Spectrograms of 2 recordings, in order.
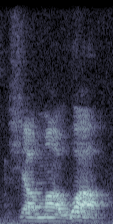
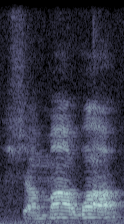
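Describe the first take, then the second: First: Shah ma wa spelled out slowly, one syllable at a time; slow dictation pace. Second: Shah ma wa said slowly, each syllable separate; slow spelling-out voice. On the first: Teacher sounding out letters as he writes them. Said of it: "he has the ma like this". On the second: Teacher sounding out letters while writing for the class. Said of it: "like that". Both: Shown as a demonstration.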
